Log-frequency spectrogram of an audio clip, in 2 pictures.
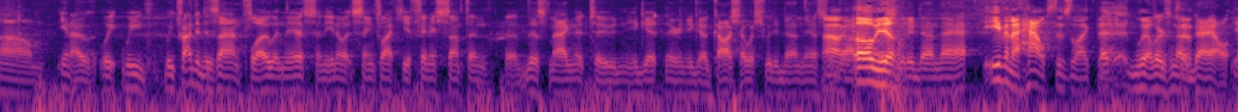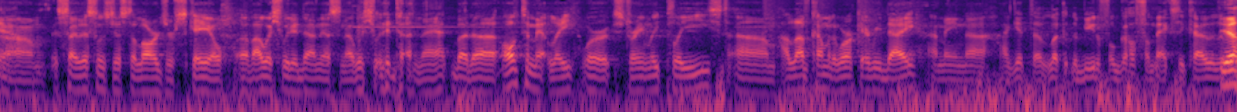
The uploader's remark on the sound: do the show live from Steinhatchee River Club!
